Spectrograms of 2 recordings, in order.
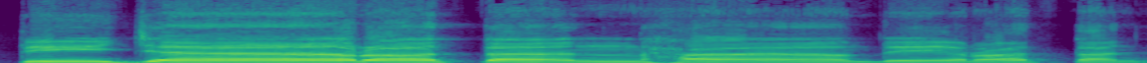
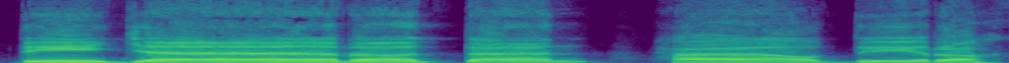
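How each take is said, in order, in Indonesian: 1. Kata terakhir berakhir dengan bunyi n. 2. Kata terakhir berakhir dengan bunyi h.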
